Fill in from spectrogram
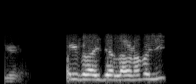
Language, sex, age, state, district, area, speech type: Punjabi, male, 18-30, Punjab, Kapurthala, urban, conversation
